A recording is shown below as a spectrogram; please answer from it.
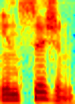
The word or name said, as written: incision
